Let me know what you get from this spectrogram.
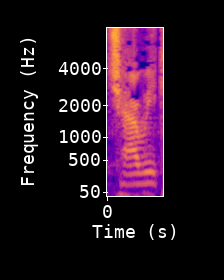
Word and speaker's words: Chowie: It's actually the Chowie cast. The V is pronounced like a W.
